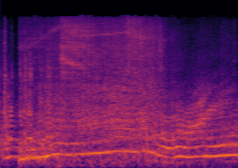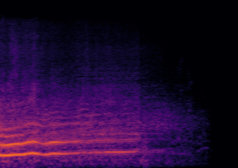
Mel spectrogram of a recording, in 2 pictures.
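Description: Race-car engine sound effect: an engine note that climbs, dips about two seconds in, then climbs slowly again and fades out near the end.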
